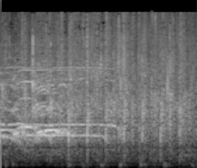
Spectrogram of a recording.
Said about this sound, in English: Some claps there, haven't seen it, I know that.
